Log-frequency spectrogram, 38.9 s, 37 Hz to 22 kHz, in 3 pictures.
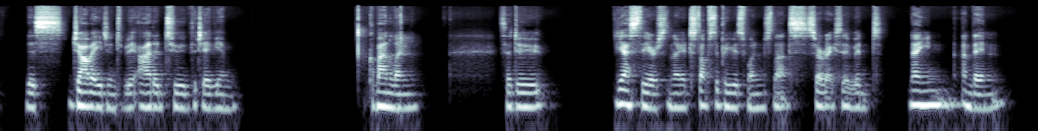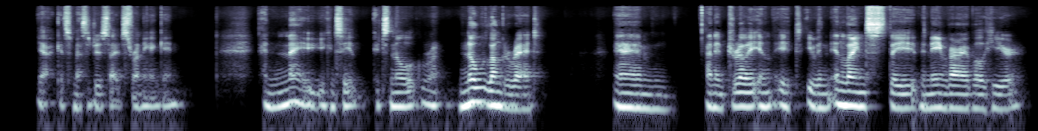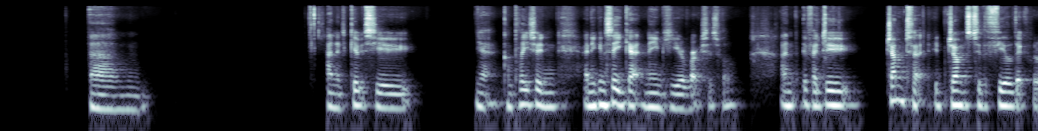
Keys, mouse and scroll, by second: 1.8 typing, 5.8 y, 11.8 typing, 26.9 click, 32.8 click, 33.4-34.4 typing, 34.3 click, 37.8-38.2 typing.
